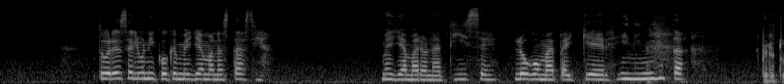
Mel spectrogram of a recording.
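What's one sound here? A young woman speaks softly and pleadingly, close by.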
